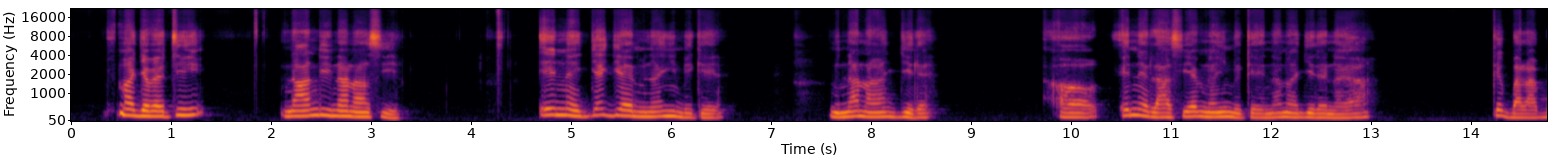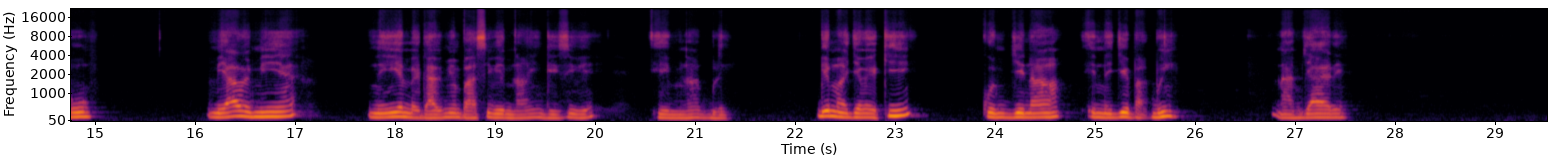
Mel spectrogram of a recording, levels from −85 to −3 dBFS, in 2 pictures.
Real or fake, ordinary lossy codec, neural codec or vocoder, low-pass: fake; none; autoencoder, 48 kHz, 128 numbers a frame, DAC-VAE, trained on Japanese speech; none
